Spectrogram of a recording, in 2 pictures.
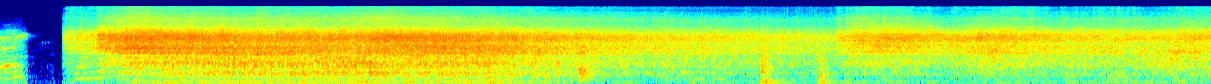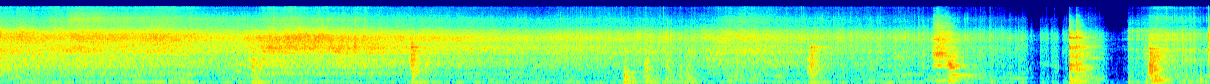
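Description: Batter sizzling on a hot oiled iron griddle: a loud hiss as it hits the pan about a second in, fading slowly as it cooks, with a few taps of the spoon spreading it. Near the end there are several metal knocks as a steel plate is set over the griddle as a lid.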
